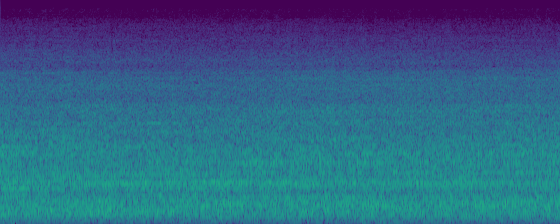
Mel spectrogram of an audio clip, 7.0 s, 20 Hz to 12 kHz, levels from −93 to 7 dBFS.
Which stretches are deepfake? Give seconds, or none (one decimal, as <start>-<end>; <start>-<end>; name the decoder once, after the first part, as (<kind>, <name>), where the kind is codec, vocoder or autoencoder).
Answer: none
